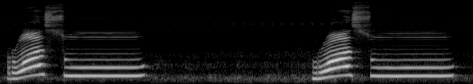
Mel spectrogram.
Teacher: رسو، رسو، را کے اوپر زبر آ گئی اس لیے ہم را کو پر پڑھیں گے، پر موٹا۔ رسو، سو، سو کو ہم 1 الف کے برابر لمبا کریں گے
